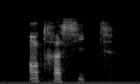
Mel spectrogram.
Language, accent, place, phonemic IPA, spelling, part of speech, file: French, France, Lyon, /ɑ̃.tʁa.sit/, anthracite, noun, LL-Q150 (fra)-anthracite.wav
- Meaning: anthracite (all senses)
